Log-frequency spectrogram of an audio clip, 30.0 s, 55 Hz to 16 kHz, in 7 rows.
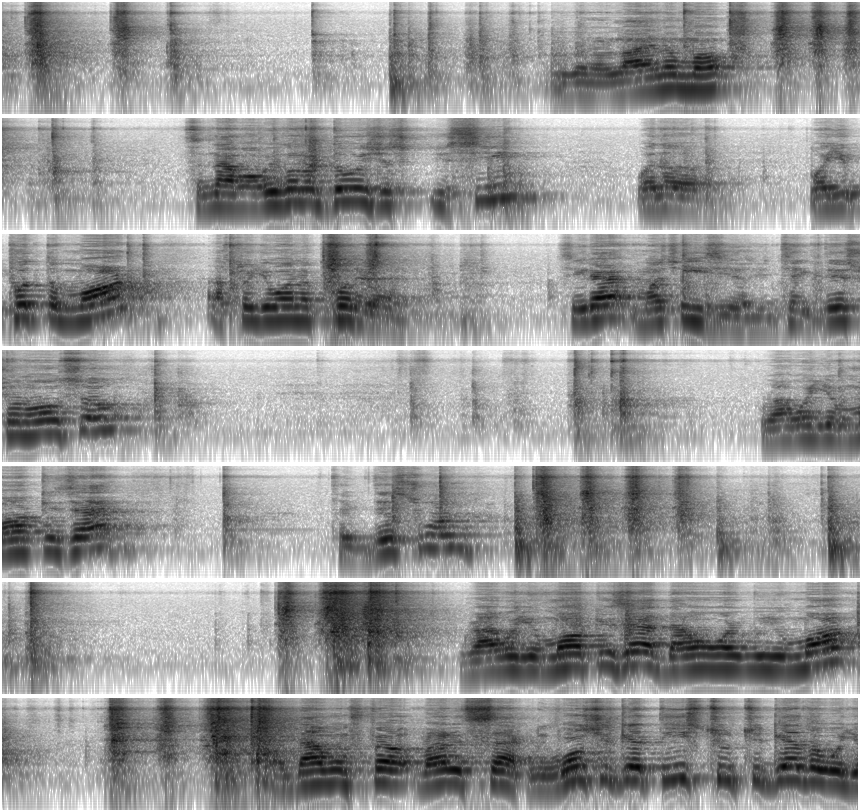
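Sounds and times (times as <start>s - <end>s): cordless driver bursts: 22.8s - 23.6s, 26.2s - 27.2s.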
